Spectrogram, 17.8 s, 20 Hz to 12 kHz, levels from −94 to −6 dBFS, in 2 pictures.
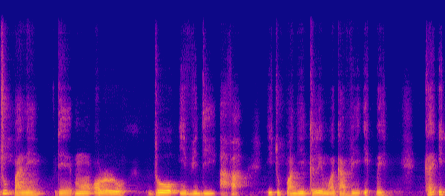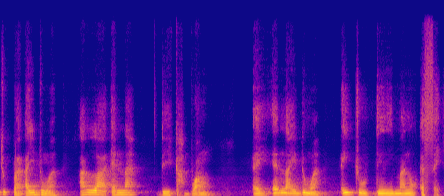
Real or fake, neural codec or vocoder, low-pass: fake; codec, 24 kHz, 0.5 kbps, DualCodec; 10.8 kHz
